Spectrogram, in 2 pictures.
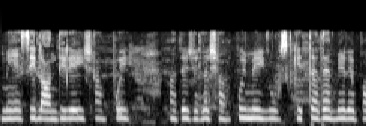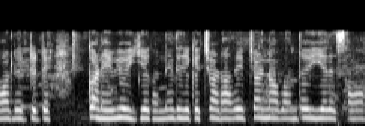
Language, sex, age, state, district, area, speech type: Dogri, female, 18-30, Jammu and Kashmir, Reasi, rural, spontaneous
